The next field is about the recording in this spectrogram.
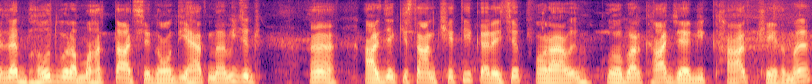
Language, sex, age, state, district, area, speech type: Maithili, male, 60+, Bihar, Purnia, rural, spontaneous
